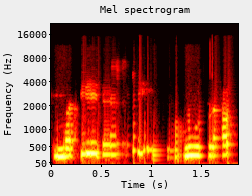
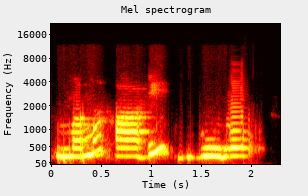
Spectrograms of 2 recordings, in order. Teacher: slight difference is the first time it is an au, and the second time it's O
